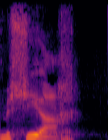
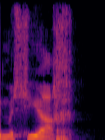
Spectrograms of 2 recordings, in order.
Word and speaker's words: Mashiach: In Hebrew, it's Mashiach, because the H at the end is a chet. This letter here, let me show you. This letter here in Hebrew is a chet, and it would be pronounced ch instead of ha, because there's two H's in Hebrew. There's a ha and a ha. So it would be Mashiach.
